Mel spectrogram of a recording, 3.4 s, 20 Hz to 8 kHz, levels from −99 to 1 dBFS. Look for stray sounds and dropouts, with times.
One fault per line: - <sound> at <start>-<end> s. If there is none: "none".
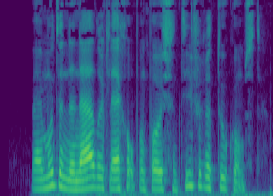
none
